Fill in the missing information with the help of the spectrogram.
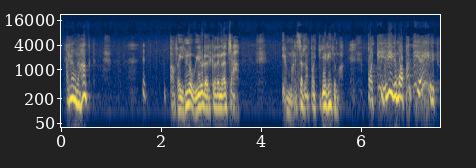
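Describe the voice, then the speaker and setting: A high, husky male voice with sweeping swings of pitch, playing a grown son who grieves and lashes out at the mother who abandoned him. The dialogue is tearful and pleading, heard on a dull, muffled film soundtrack with music underneath. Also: no echo, heavily acted. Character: grieving young adult son, bitter toward his birth mother.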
